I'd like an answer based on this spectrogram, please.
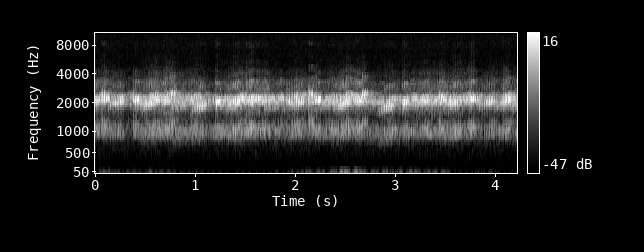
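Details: Frog chorus from a spring wetland, live recording with no looping: countless croaking voices blend into a steady buzzing trill, slightly pulsing in intensity, with a soft low rumble beneath.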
